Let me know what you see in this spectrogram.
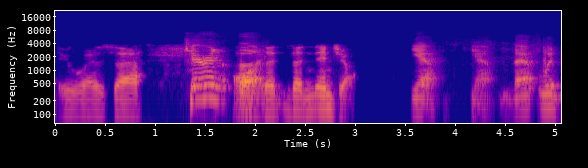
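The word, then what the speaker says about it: Oye: Somebody asked again what the name of the librarian you said, who was Karen Oy. The ninja. Yeah, that would be Karen Oy. Her last name is spelled O-Y-E, and she's a librarian at Kelvin Smith Library at Case Western Reserve in Cleveland.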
